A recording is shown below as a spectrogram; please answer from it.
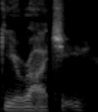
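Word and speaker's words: Ierace: His real name, and pardon me if I'm botching this, is Dominic Yraachi. Um, or you'll see it's pronounced closer to Iris on the Jaggers and Wild Cherry records.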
